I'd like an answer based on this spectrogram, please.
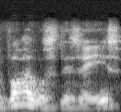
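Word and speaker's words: Weil's disease: space as well there's a certain disease called viles disease spelled with the w w e i l s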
